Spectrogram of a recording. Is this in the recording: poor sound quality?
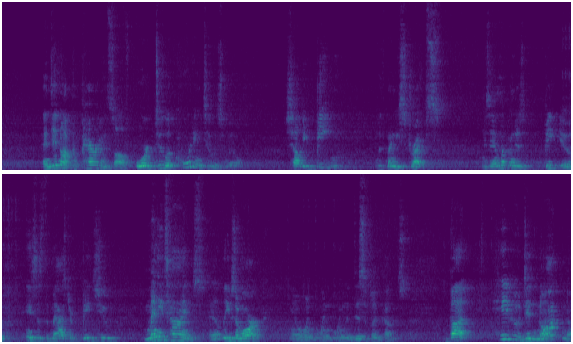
yes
